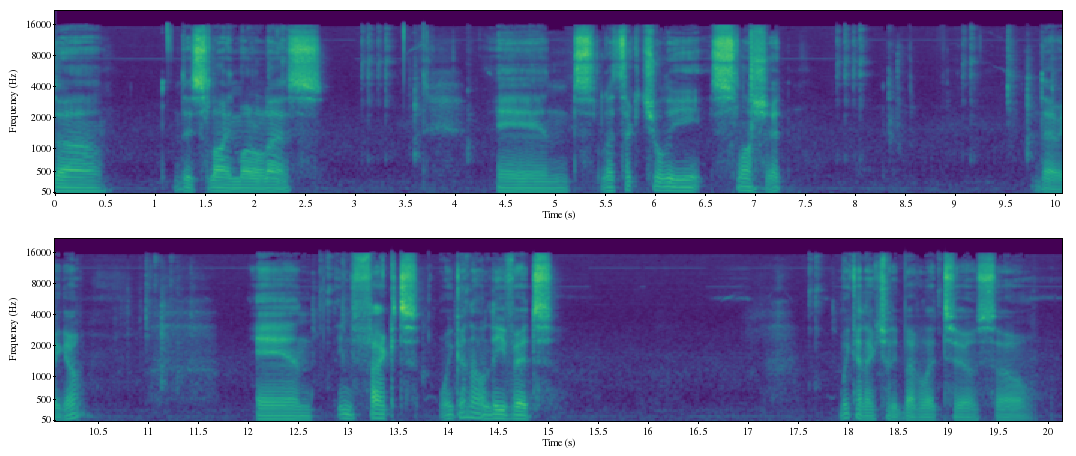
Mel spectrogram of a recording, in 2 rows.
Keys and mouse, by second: 3.7-8.1 middle drag, 9.1 click, 9.7 shift+click, 11.1 shift+click, 12.9 q, 17.9 q.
